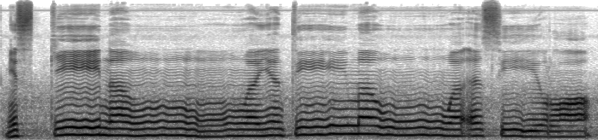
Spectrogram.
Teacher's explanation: Nah, kemudian ada huruf nan dibaca nau di situ karena tanwin atau fatahtain. Miskinan sesudahnya bertemu dengan huruf waw, maka berlakulah hukum bacanya itu idgham bi gunna, dibaca dengung.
